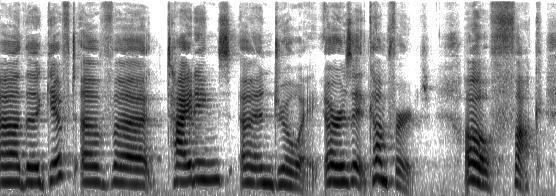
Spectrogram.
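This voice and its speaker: Pitched high, a woman talks at a very slow pace with ordinary pitch variation. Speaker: podcast co-host. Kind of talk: casual chat.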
